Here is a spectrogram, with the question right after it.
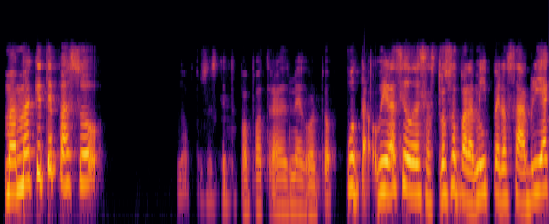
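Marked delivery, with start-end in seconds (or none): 0.1-1.1 put-on anxious child. Child asks bruised mother. 1.8-3.4 quiet honest mother. Retold or imitated. Mother's imagined honest answer.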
